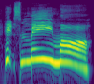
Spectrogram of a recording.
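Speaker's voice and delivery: a high, loud call from the floor. Acted. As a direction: make Ma notice him. Calling up to unseeing mother.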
